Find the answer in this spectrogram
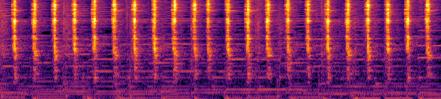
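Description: Ticking background music: a clock-like tick about five or six times a second over a low repeating bass line and a held note. It plays as a countdown-style bed while a letter is being searched for.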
